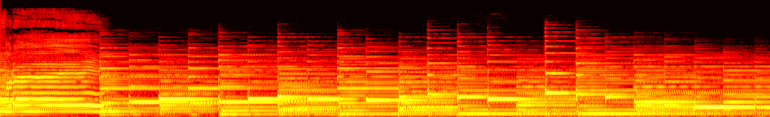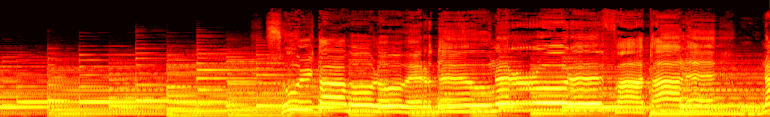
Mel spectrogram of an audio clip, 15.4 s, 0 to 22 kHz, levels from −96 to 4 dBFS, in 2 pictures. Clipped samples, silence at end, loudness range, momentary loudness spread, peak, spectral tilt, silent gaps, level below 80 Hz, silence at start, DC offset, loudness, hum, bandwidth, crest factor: under 0.1%; 0 s; 6 LU; 8 LU; -2 dBFS; -7 dB/octave; none; -40 dBFS; 0 s; under 0.1%; -16 LUFS; none; 14.5 kHz; 14 dB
